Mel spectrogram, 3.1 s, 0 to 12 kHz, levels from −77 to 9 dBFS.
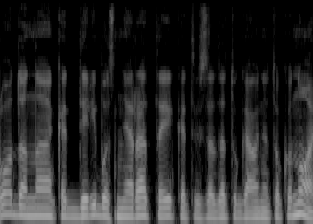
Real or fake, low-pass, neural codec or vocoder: real; 10.8 kHz; none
